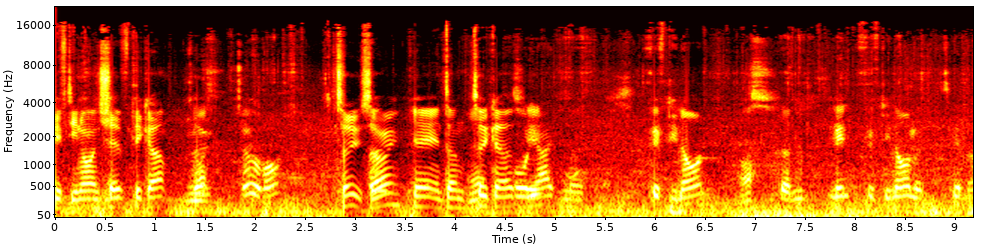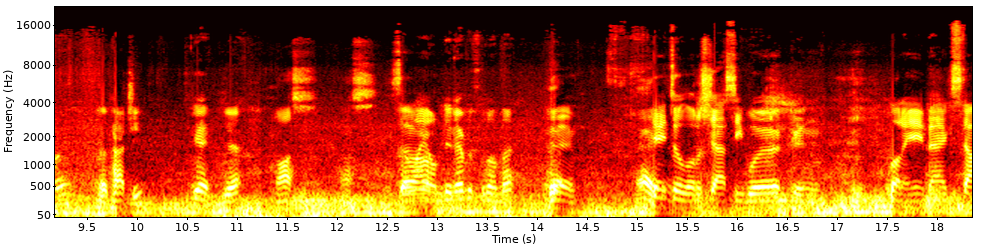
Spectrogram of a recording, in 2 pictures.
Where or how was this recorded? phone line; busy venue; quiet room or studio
busy venue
